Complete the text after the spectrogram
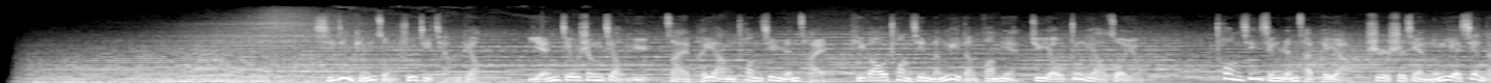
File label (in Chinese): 男 专题 教学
